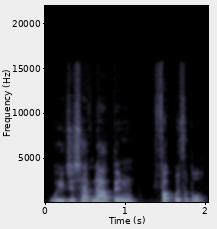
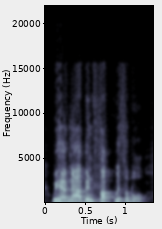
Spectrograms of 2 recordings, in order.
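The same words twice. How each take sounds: First: Said in the usual way. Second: "fuckwithable" punched higher and louder; stressed declaration. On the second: Real, not acted. Host proudly declaring his coin's strength, loud and emphatic. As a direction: slam it down like a slogan. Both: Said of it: "This is the word I'm gonna use".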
